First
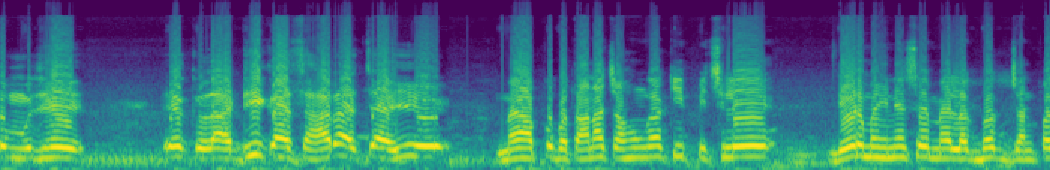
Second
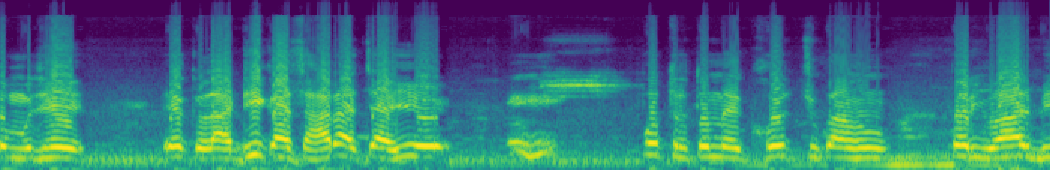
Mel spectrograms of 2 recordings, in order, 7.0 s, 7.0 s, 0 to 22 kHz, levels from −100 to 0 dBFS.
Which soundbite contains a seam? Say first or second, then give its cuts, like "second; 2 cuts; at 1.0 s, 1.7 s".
first; 1 cut; at 3.1 s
